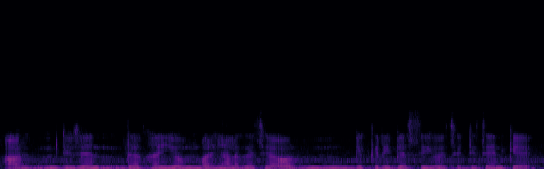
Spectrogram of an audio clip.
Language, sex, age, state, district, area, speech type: Maithili, female, 18-30, Bihar, Madhepura, rural, spontaneous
